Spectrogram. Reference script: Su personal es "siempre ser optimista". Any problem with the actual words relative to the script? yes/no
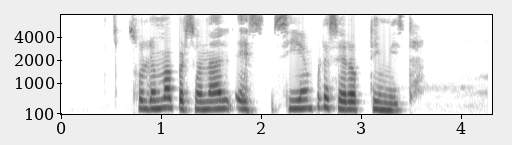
yes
